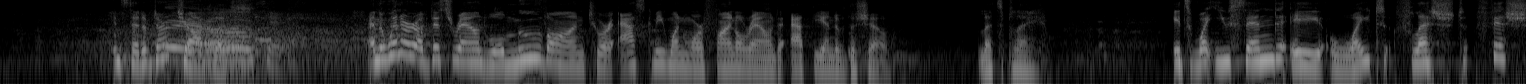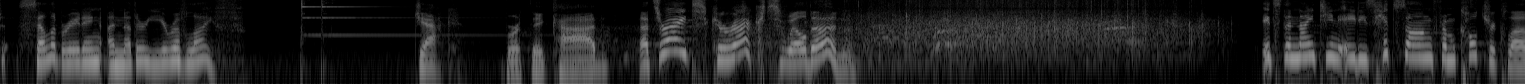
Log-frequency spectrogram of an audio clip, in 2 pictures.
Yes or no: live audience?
yes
